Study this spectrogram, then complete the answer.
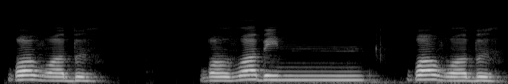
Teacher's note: وقف کی صورت میں با پر قلقلہ ہوگا۔ با حروف قلقلہ میں سے ہے۔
